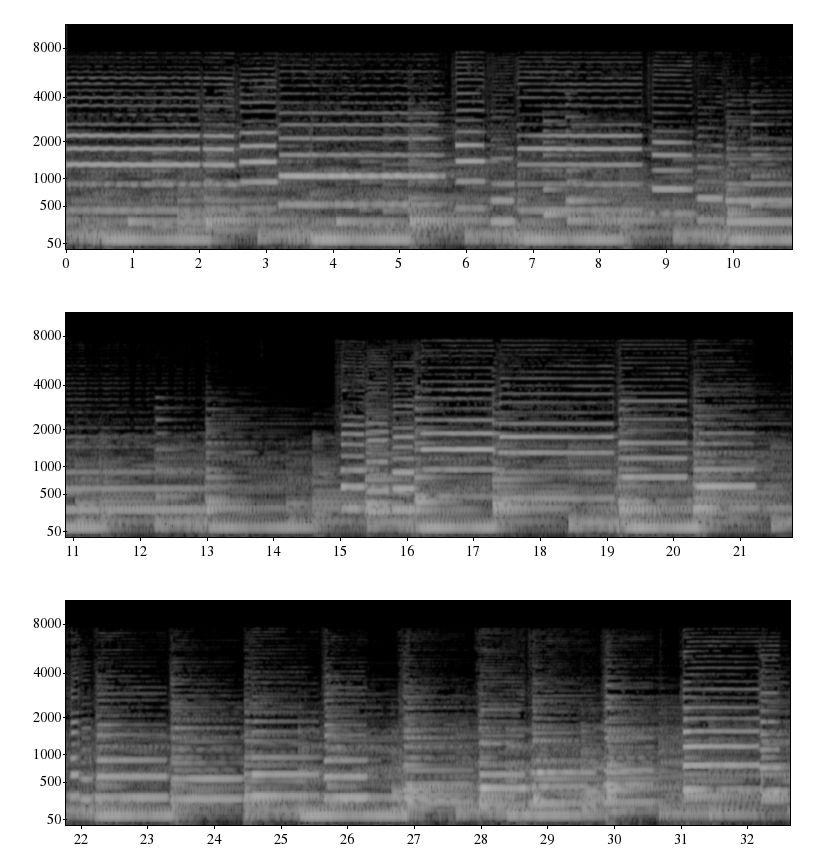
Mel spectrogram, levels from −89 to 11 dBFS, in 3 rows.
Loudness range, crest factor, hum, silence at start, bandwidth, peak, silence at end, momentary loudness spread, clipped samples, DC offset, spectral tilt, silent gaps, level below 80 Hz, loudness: 5 LU; 16 dB; none; 0 s; 8 kHz; -10 dBFS; 0 s; 8 LU; under 0.1%; under 0.1%; -7 dB/octave; none; -58 dBFS; -26 LUFS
